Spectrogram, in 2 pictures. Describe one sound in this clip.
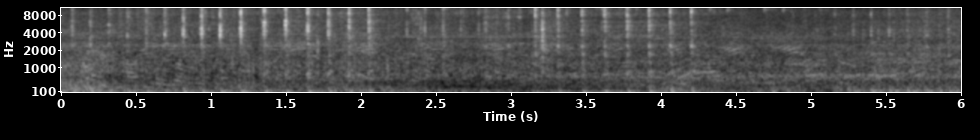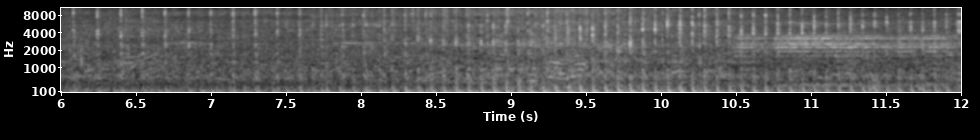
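A motor scooter drives past.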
